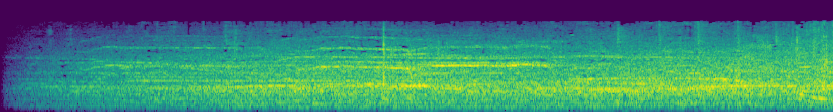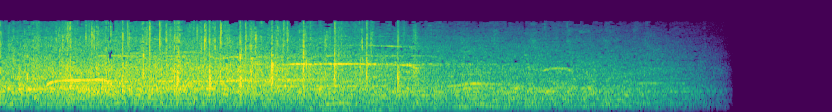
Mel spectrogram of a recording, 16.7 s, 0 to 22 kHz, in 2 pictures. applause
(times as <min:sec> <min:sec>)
0:05.8 0:12.8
